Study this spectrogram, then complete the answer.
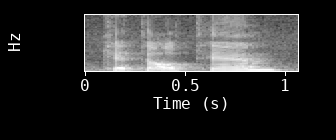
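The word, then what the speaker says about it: קְטַלְתֶּם: Okay, remember, the shewa is preceded by a short vowel. So it's katal. No, ketal, ketal. Then you add tem. Ketal tem, ketal 10. Okay, so if I say ketal tem, 10 with the N,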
